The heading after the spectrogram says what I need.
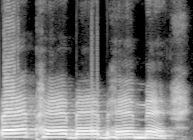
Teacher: ओष्ठ्य मतलब होठ, जो हमारे दोनों होठ होते हैं, ये जो पूरा वर्ग है ये उन्हीं से बोला जाता है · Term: ओष्ठय वर्ण, ओष्ठ्य वर्ण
